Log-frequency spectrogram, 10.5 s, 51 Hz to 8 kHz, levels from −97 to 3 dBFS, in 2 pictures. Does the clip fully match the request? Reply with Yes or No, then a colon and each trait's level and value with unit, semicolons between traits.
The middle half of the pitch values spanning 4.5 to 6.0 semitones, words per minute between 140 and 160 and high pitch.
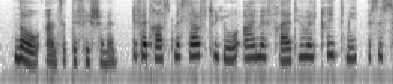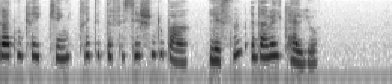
No: average, 5.0 semitones; average, 185 wpm; very high, 265 Hz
